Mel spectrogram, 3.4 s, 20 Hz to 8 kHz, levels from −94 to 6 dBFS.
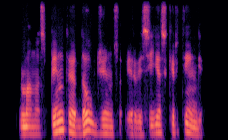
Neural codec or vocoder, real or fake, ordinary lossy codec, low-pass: none; real; Opus, 24 kbps; 7.2 kHz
